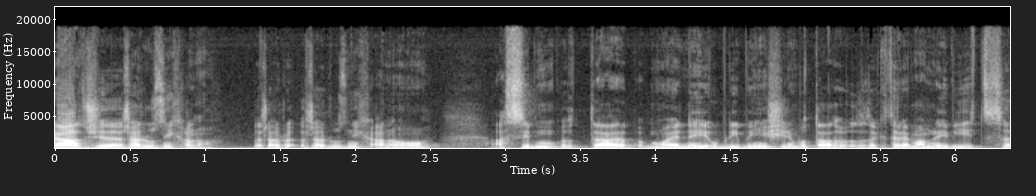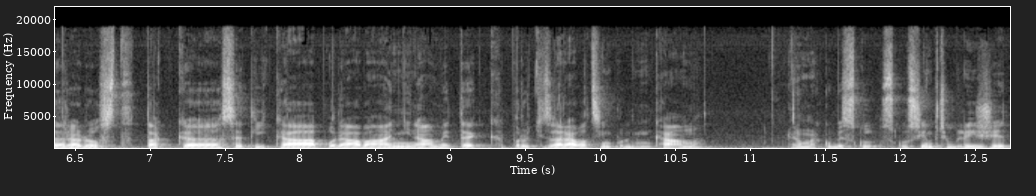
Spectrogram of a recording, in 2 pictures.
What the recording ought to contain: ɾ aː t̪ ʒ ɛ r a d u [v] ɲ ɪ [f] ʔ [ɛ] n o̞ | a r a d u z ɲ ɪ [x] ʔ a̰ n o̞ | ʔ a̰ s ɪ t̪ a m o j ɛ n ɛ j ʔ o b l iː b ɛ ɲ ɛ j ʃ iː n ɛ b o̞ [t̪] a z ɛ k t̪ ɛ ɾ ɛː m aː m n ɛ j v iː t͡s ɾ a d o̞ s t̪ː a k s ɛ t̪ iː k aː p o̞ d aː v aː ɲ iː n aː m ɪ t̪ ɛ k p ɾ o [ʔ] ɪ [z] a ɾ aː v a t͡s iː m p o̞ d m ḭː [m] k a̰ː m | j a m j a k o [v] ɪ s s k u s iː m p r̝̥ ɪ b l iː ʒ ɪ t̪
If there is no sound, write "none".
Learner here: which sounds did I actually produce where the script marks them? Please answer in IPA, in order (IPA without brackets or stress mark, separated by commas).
z, x, a, x, t̪, c, z, ŋ, b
